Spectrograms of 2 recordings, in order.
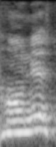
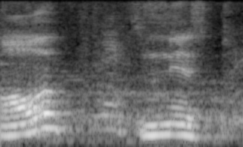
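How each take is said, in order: First: The word begins with an h sound. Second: The word begins directly with a vowel sound. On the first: The speaker calls it wrong. "हॉनेस्ट से पढ़ रहा था" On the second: The speaker calls it right. "ऑनेस्ट पढ़ा जाता है"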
